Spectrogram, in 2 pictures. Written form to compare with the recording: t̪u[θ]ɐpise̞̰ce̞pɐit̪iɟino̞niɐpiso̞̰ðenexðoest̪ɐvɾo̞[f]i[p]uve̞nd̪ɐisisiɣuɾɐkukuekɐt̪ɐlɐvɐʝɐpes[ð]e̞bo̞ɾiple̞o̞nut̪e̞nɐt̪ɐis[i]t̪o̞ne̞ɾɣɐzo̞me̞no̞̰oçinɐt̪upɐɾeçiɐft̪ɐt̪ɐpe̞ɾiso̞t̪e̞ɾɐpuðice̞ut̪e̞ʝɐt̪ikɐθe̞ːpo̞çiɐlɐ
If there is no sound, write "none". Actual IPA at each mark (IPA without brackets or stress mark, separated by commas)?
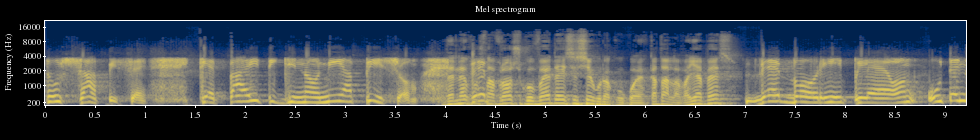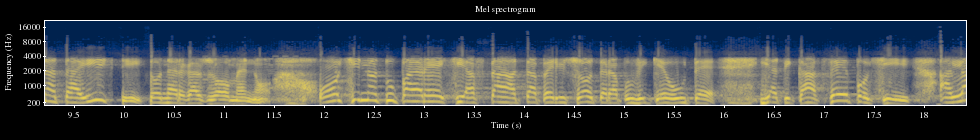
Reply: s, s, k, ð, i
